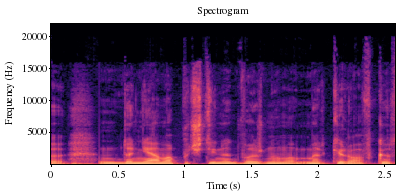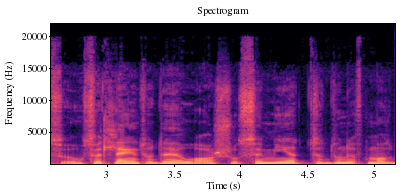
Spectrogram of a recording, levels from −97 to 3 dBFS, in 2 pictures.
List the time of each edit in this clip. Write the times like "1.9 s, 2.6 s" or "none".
none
